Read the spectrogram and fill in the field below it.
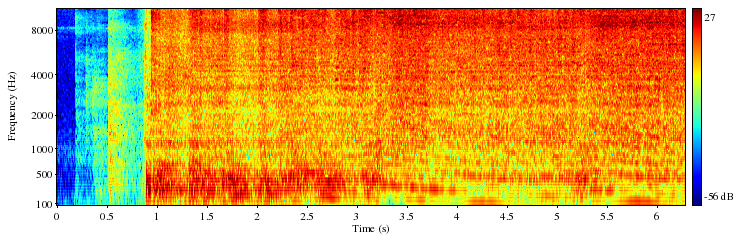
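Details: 2001 Honda CR125 two-stroke dirt bike after fix-up (seller said new crank, piston, gasket, seals), kick-started on choke: crisp ring-ding idle and clean even blips; normal two-stroke running.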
